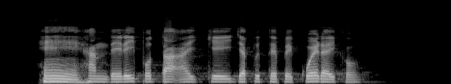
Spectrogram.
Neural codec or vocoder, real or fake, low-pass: none; real; 10.8 kHz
